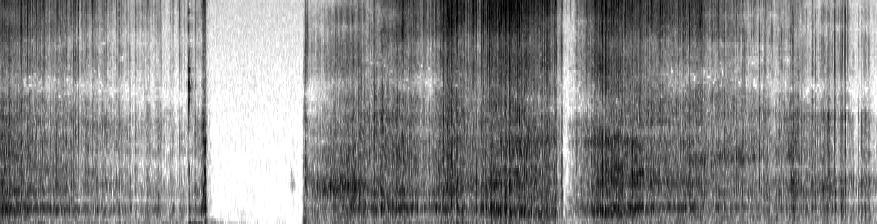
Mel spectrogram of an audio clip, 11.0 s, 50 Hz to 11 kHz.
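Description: A derma roller with metal spikes is rolled across a black foam windscreen on a microphone, producing a dense, crunchy scratching with a low rumble underneath. The scratching runs continuously, stops for about a second of near silence just before the 3-second mark, then resumes with a brief dip around 7 seconds.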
